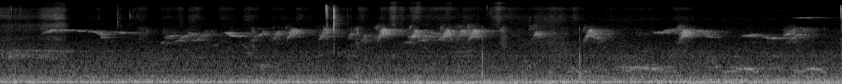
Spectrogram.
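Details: Morning bird chirping on a rooftop garden in Bangladesh. Many short, high chirps and brief twittering phrases come from several birds throughout, over a constant low hum with occasional clicks.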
